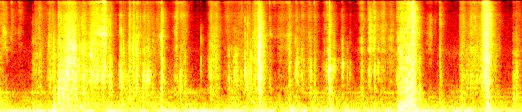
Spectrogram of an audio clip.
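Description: Scissors cut through paper for a journal signature, giving several dry, rasping snips and rustles at close range with short quiet gaps between strokes.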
